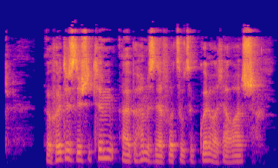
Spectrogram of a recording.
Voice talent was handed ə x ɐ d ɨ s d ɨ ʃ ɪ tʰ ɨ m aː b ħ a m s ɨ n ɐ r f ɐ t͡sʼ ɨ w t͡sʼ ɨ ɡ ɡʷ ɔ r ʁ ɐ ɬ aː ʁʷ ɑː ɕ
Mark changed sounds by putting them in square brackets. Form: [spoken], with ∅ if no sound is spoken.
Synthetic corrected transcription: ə x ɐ d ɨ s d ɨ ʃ ɪ tʰ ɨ m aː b ħ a m [z] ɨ n ɐ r f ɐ t͡sʼ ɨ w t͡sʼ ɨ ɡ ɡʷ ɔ r ʁ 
